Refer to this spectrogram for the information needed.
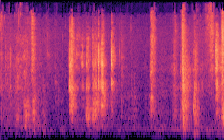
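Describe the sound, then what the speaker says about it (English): Cardboard box being opened after its tape is cut, a series of close rustling, scraping and flap-creaking bursts with short pauses between them. "once we cut the tape here and open up the box"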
